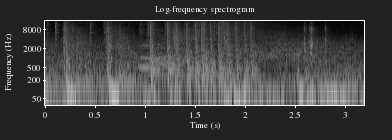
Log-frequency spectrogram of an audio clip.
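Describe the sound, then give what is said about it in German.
Video game gunfire: rapid automatic bursts with a few sharper, louder shots near the start, then continuous rattling fire to the end. “Gut, schießen. Probieren wir ihn anzuschießen.”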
